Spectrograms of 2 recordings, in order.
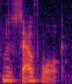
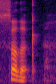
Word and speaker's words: Southwark: I know for the Americans that's pronounced Southwark. But in the UK that's Southwark. And I've got to make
